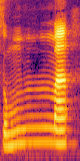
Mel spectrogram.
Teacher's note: மீம்ல ஷத்தா இருக்குது அப்போ இது அக்குமல் குன்னா முழுமையா குன்னா கொடுக்கணும் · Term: அக்மல் குன்னா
